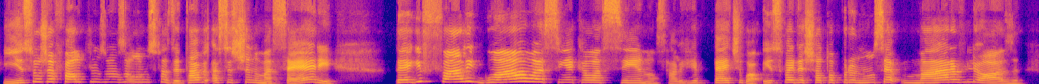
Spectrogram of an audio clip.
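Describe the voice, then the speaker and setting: A woman, an English teacher explaining as a guest on a video call, chatty and lively with playful imitations. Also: high-pitched, moderate pace.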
